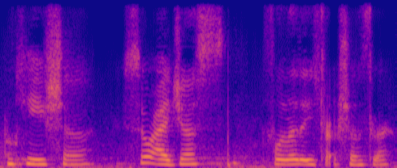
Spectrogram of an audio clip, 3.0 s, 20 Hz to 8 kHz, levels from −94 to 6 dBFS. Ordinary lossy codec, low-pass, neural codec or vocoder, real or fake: none; none; codec, 16 kHz, 1 kbps, X-Codec, HuBERT features, trained on balanced general audio; fake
